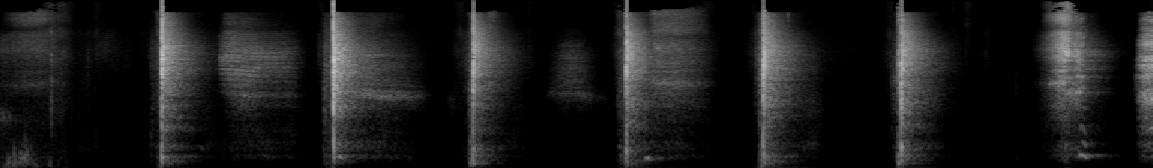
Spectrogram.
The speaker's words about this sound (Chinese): 被你的母上大人这样用鞭子抽打着下面，爽吗？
